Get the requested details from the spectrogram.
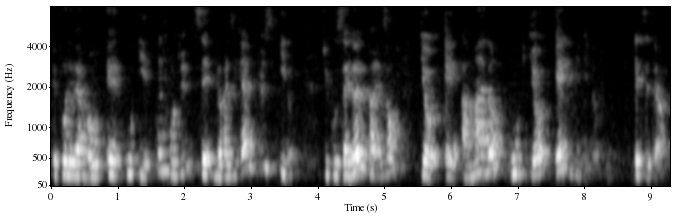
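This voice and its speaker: A woman's voice: on the high side, expressive, normal speed, mellow. A young woman explaining verb conjugations in a casual, patient way, with frequent hesitations and restarts. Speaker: language teacher. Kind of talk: explaining Spanish grammar in French.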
